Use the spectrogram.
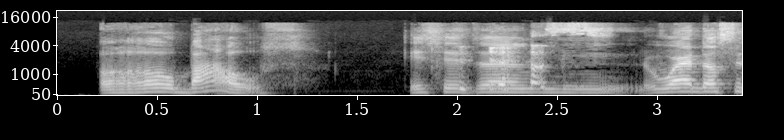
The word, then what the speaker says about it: Robavs: I don't know if you can pronounce it. It's Robos. Robos.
